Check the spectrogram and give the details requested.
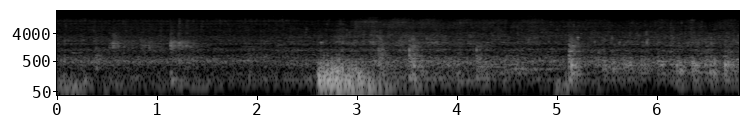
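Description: Tomato-and-spice masala sizzling in oil in an aluminium pot, the oil having begun to separate, the sign that the masala is cooked; a wooden spoon stirs and knocks against the pot a few times. About two and a half seconds in, a louder burst of sizzling as potato pieces go into the hot oil.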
